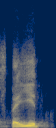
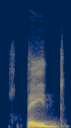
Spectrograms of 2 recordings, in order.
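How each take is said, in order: First: The ending adds an extra id syllable. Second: The ending is a plain d sound. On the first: The speaker calls it wrong. "bukan stayed" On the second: The speaker calls it right. "ya stay tinggal tetap stayed"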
